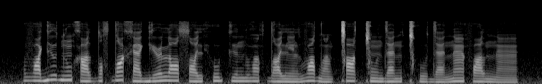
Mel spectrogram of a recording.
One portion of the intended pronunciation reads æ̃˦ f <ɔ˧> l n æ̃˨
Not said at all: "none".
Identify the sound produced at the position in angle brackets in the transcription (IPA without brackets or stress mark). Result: ɑ˧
